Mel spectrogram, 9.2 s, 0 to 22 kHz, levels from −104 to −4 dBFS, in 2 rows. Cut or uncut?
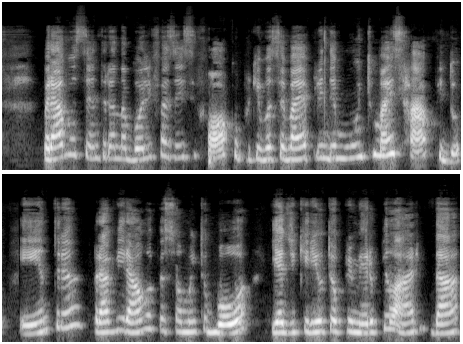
cut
